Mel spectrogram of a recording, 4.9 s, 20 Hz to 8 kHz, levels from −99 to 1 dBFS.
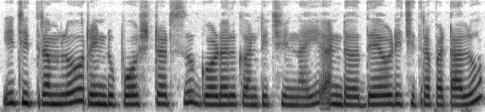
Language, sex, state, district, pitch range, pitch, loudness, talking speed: Telugu, female, Andhra Pradesh, Sri Satya Sai, 230-250 Hz, 240 Hz, -13 LUFS, 110 wpm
